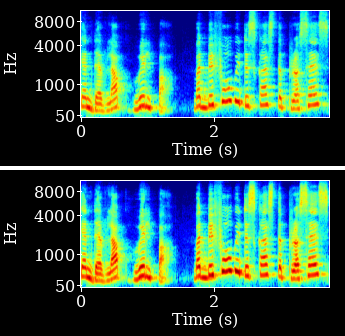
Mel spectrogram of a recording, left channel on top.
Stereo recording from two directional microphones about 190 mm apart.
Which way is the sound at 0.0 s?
35° right (ahead or behind).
